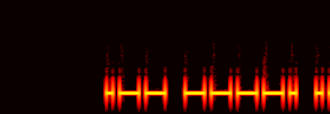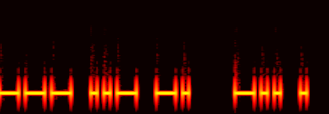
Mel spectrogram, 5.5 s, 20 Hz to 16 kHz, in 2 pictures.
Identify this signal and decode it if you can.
Morse code, heard as a keyed tone, about 22 wpm, 700 Hz. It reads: W9JUN DE
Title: USA Callsign DE Callsign - 5 Characters - 22wpm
